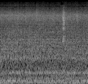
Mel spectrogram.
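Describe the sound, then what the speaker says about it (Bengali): Marinated chicken fries and is stirred in a wok, giving a steady, close hissing sizzle throughout. "কড়াইতে নাড়তে থাকব"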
